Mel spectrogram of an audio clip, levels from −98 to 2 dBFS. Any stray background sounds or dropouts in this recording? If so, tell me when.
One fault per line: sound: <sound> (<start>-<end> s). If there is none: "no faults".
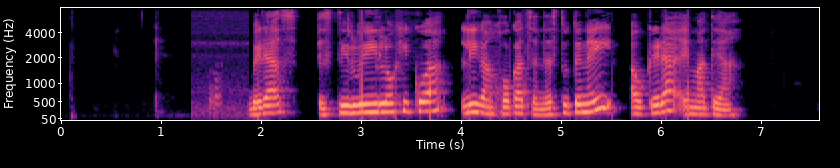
sound: laugh (1.5-1.6 s)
